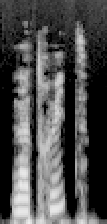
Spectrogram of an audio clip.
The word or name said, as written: truite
